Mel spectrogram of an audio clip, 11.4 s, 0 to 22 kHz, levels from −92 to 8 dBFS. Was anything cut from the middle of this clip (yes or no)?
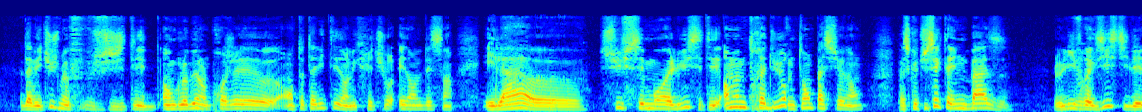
yes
